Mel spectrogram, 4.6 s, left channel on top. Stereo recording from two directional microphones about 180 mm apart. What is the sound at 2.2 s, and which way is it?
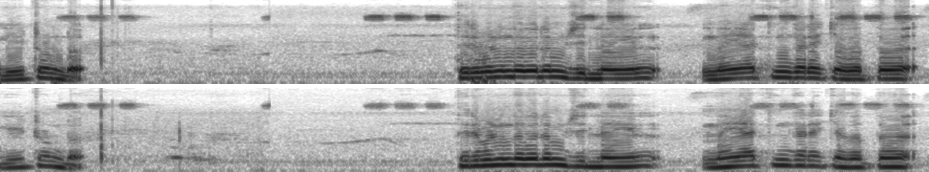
Speech, 30° left (ahead or behind).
